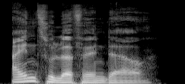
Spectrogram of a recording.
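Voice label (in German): "einzulöffelnder", German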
